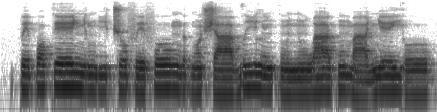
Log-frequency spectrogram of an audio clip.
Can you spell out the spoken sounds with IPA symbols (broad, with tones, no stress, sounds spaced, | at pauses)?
p e˨ p ɔ˧ k eː˦ ɲ ə˧ ŋ iː˨ t͡ʃ o˧ f e˨ f oː˦ ŋ ə˧ ɡ ɔ̃˨ ʃ aː˨ ɡʷ iː˦ l ĩ˧ k ũ˨ ɲ ũ˨ w aː˦ kʷ ũ˦ m aː˨ ɲ eː˦ j o˧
